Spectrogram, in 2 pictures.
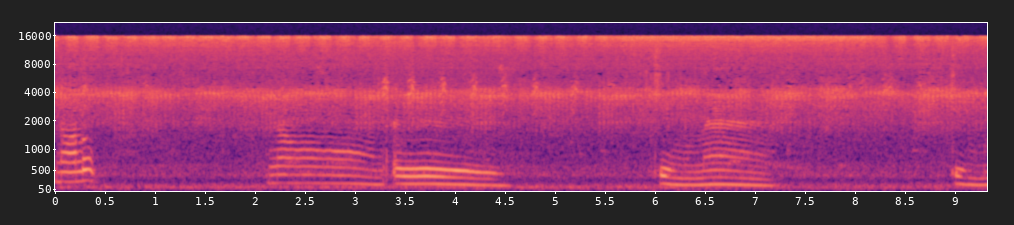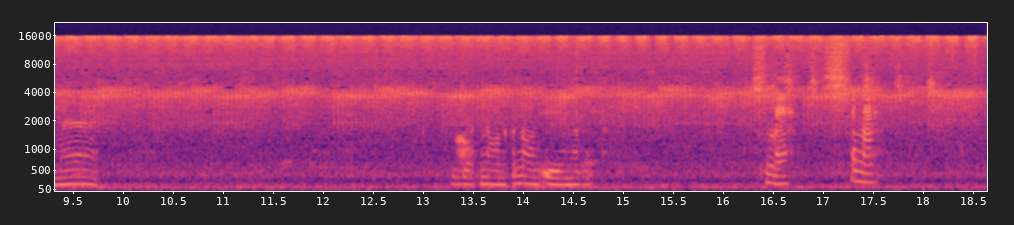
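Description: A hen clucks and croons softly close by.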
